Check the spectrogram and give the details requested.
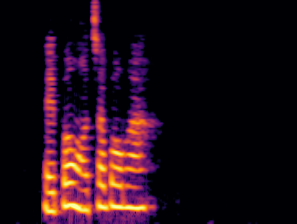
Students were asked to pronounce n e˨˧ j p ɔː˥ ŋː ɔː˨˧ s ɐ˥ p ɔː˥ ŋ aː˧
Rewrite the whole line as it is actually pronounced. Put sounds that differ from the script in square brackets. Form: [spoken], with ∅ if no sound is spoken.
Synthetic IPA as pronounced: n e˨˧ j p ɔː˥ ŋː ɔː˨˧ [t͡s] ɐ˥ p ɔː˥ ŋ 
